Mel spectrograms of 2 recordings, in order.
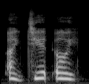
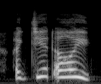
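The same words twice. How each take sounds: First: Higher wailing call; girl crying over him. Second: Loud, much higher sobbing wail; girl wailing over him. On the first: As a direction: wail his name. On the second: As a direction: cry his name in anguish. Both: A narrator's reading. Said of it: "cô khóc ầm lên".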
